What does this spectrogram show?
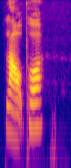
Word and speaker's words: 老婆: You can see that this word is pronounced with a 3rd tone and then a neutral tone, which means the second syllable of this word is not stressed.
